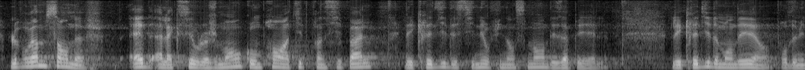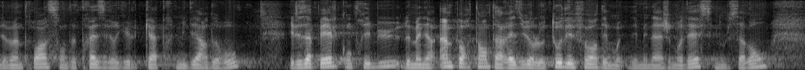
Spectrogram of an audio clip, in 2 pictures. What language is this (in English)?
French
